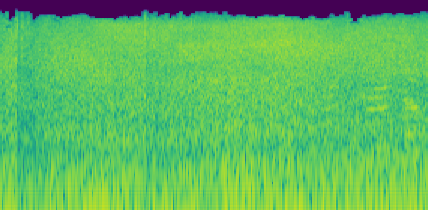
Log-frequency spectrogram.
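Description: Niagara Falls: a loud, steady rush of falling water, with wind buffeting the microphone.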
